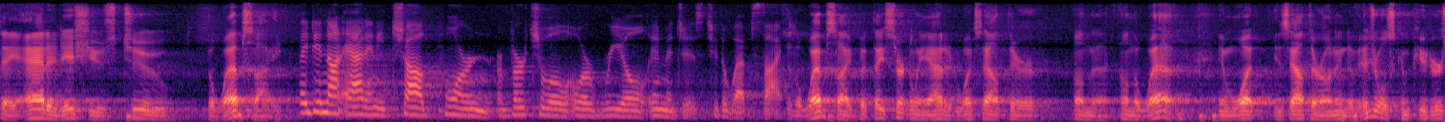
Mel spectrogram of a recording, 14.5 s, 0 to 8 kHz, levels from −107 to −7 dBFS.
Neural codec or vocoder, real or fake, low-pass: none; real; 7.2 kHz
